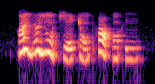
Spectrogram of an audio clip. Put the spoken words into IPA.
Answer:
qʷĩ˧˥˧də˧˥˧ jõ˥˩t͡ʃe˨˩˦ ʈõ˨˩˦ pʰɒ˥˩hõ˨hi˨

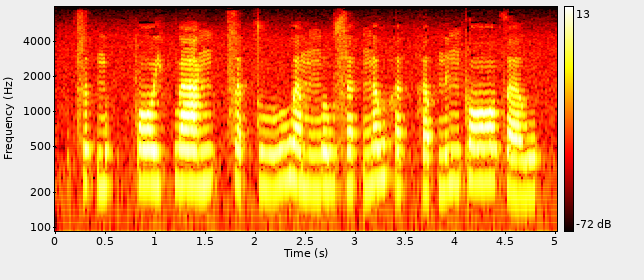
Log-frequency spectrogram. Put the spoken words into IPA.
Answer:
t͡sɐ˨t̚mʊ˨k̚ɐ˨k̚fɔː˧j kʷaː˧ŋɪ˥k̚t͡sɐ˨t̚ t̪uː˨˥wɐ˨m ŋo˨wsɐ˨k̚ ŋɐ˥whɐ˨k̚ hɐ˧p̚ n̪ɪ˥ŋt̪ɔː˥t̪ɐ˨˧w

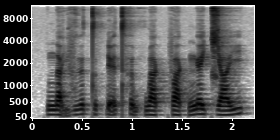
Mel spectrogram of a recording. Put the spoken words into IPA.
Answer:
na̰˧˨jvɨ˨˦ə̯ t̪ə˨˩p̚ɗɛ̰˧˥t̪ʰə̰˧˨w hwa˨˩k̚fa˨˩k̚ŋɛ˧ t͡ɕa˨˦j

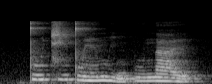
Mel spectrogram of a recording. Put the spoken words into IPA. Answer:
t̪u˥t͡ɕi˥t̪we˧˥ɪ̯ mḭ˨˩ŋpu˧˥n̪a˥˩ɪ̯

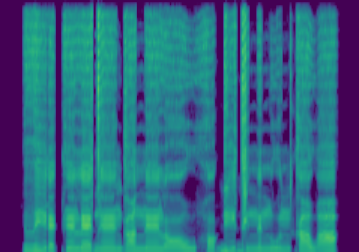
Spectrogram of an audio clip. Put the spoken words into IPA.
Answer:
ði ɾɛkɛ̃lɛdɛ̃ː ɡɑnɛ̃ːl ɔːwhɔ ɠidi nɛnwunkɑwɑ

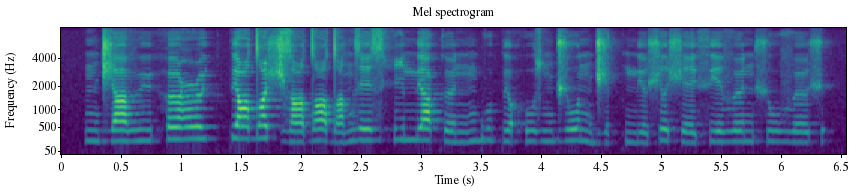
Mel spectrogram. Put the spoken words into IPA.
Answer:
nd͡ʒa˨vy˨hœ˦ʕy˦k pʲa˦dˤe˦ʃ za˨dˤy˦˨ dˤə˨nze˦zhi˦ mʲa˦kø˨n mbu˦pʲɔ˨hu˨znd͡ʒo˦ nd͡ʒə˨kmʲø˨ʃə˦ʃe˨ fʲe˦vø˦nʃu˦ vø˦ʃ

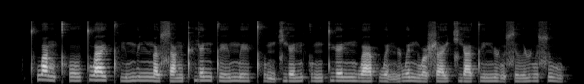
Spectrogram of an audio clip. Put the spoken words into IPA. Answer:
t̪ʰwɑ˥˩ŋkʰo˧˥ʊ̯t̪wa˥ɪ̯ t̪ʰi˧˥my˥nn̪ɑ˨ʊ̯sɑ˧˥ŋ pʰjɛ˥nt̪e˧˥ɪ̯me˧˥ɪ̯ t̪ʰʊ̰˨˩ŋɕjɛ˧˥nkʊ˧˥ŋ t̪ɥɛ˥nmwä˧˥pwə̰˨˩n ɻwə˥˩nwɔ˩ ʂa˧˥ɪ̯t͡ɕjä˧˥t̪i˧˥n ɻṵ˨˩sɹ̩˧˥ ɻu˥˧ su˥˩

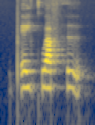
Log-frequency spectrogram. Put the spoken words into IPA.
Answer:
pʼejkʷʰafhɨ

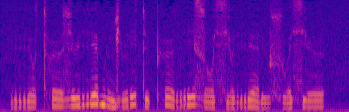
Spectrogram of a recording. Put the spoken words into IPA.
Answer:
rʲo˨tʰø˧ zy˧rʲɛ˦bĩ˨ɡjʉ˨˦ ɾi˦ty˨pʰø˦˨ri˦ zo˨sʲo˨ rʲɛ˦˨ɾy˨sʷɛ˨˦ sʲø˦

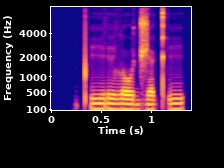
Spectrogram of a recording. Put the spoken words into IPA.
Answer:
pʼiɾi lod͡ʒɛkʼi

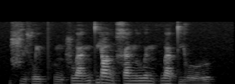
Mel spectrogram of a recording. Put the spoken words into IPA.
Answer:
ɕy˨˩swe˦ɪ̯pʰʊ˨˩ŋ ʂwa˧˥nt̪jɑ˥˩ŋ xa˥nlwə˥˧nfwä˥˩t̪jo˨˩˦ʊ̯

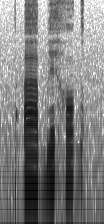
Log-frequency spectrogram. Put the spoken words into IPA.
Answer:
ʔa behɔɡ

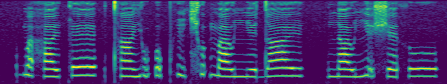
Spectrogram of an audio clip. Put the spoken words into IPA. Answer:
bã˦˨ha˨ɪ̯kɛ˦ | tʰã˨jṵ˦˨ʔo̰˦˨ pʰĩ˦˨t͡ɕʰʊ˦ʔma˨ʊ̯ ɲe˨da˦ɪ̯ | na˨ʊ̯ɲḛ˦˨ʃɛ˨ θo˦

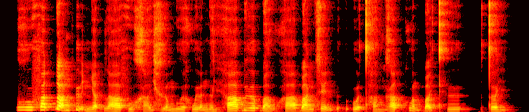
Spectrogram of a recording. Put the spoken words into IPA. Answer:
ɣu˧fa˦˥t̚ɗa̰˧˥ŋ ʔɨ̰˧˨ə̯ɲa˨˩t̚ laː˧fu˧˩xa̤˨˩j ɣɨ̰˧˨ə̯mṳ˨˩ə̯hwɨ̰˧˨ə̯nə̤˨˩j haː˧ɓɨ˧ə̯ ɓa̤˨˩whaː˨˦ ɓa˨˦ŋsḛ˧˨nʔ | ʔṵ˧˨ə̯t̪ʰa̤˨˩ŋɣa˦˥t̚ hwə̰˧˨mɓa̰˧˨jt̪ʰɨ˧ | t̪ə˧˩˨j

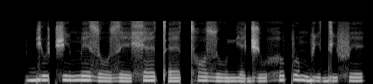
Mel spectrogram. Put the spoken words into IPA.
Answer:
bʲu˦t͡ʃi˦me˦ zo˨ze˨ xɛ˧tʼɛ˨tʰɔ˧ zu˨mʲɛ˨d͡ʒu˨ hʊ˧pʊ˧mbi˨di˨ fɪ˦

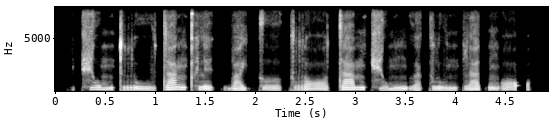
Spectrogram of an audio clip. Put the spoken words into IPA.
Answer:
t͡ɕo˧m truː˨˩ta˥˩ŋpʰle˨˩k̚ba˨˩j kɤː˨˩krɔː˧ta˥˩m t͡ɕo˩˦mŋɯ˩˦a̯klu˩˦npla˦˥t̚ ŋɔ˦˥ʔ

